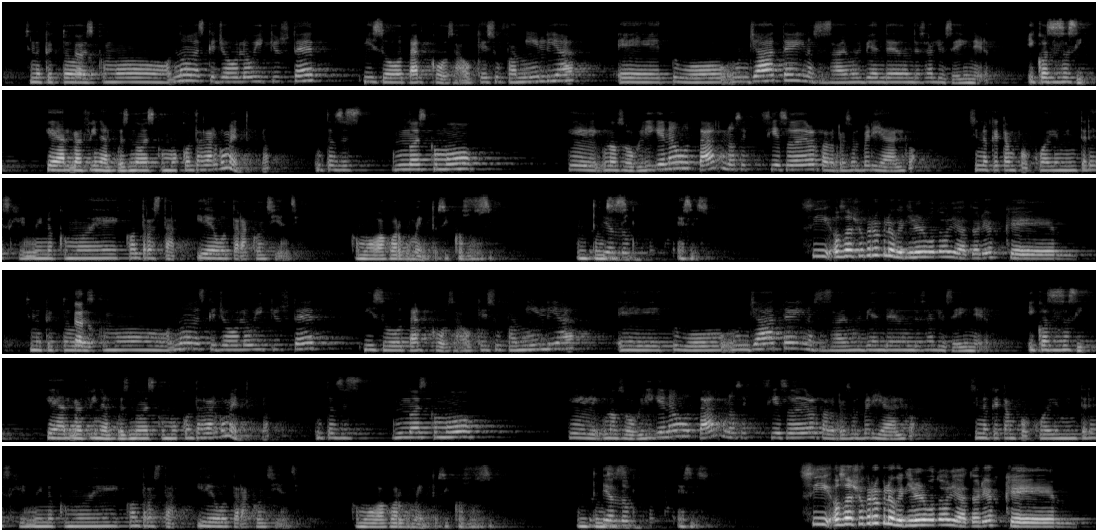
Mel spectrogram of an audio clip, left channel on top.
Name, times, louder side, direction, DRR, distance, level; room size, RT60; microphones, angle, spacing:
voice 1, 0.2-3.1 3.6-5.7 6.1-9.9 10.3-10.9 11.4-13.6 14.1-14.5 14.8-15.7 16.6-20.1 20.6-24.8 25.4-26.8 27.6-28.3 28.6-28.9, left 2 dB, 40° left, 1.0 m, -29 dB
voice 2, 27.9-28.2 29.9-32.6, right 5 dB, 70° right, 0.6 m, -21 dB
25.5 x 17.0 x 7.1 m
head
